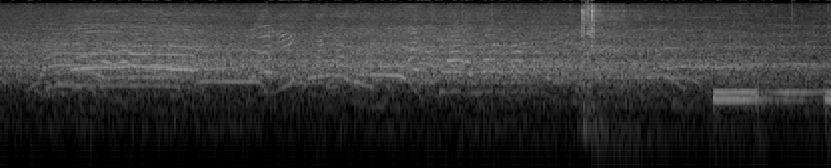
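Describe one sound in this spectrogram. A large crowd cheers and screams loudly in an echoing arena.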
